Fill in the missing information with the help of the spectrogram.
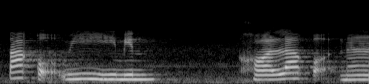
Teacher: Sini ada huruf qaf berharokat sukun, maka huruf qafnya harus dipantulkan. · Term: qalqalah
